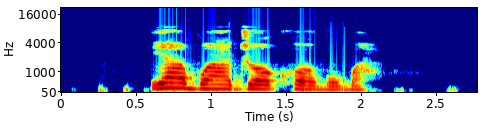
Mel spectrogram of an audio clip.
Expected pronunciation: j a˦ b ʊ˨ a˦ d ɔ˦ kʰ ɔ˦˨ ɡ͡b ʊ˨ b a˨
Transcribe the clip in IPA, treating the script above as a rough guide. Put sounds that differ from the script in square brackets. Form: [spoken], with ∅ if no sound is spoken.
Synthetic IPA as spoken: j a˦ b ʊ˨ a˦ [d͡ʒ] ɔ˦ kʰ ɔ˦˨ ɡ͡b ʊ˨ [ɡ͡b] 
